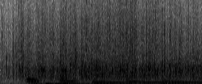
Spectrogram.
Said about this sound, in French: Et vous l'applaudissez très fort.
